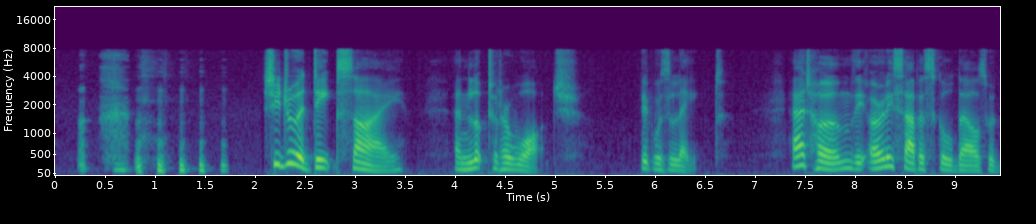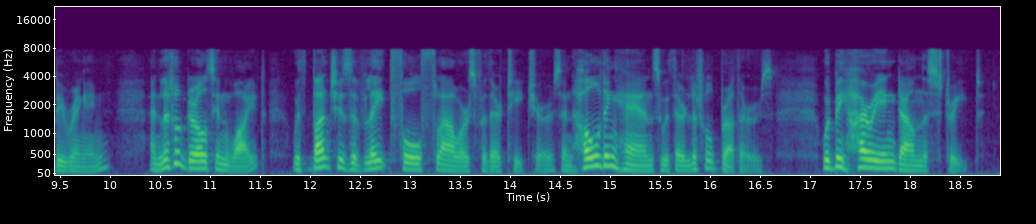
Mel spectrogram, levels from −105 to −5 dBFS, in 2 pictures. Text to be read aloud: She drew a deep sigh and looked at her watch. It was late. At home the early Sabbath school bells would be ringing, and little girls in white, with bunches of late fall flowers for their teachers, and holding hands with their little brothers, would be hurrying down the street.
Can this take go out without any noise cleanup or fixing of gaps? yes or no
no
